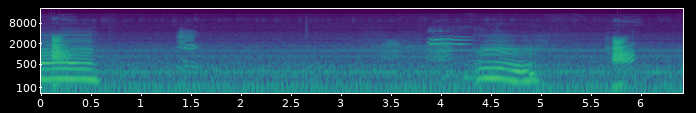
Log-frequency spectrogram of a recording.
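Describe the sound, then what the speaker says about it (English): Minecraft cat meowing in gameplay, several distinct meows spaced apart, fairly faint against a quiet game background. "Another cat."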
